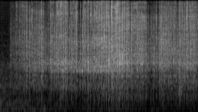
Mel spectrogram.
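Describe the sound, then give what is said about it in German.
A tortoise figure with wheels under its feet rattles as it is pulled on a leash during a walk in a former border area. Its continuous clattering, ratchet-like rolling stays fairly faint throughout. “Und die hat auch eine Leine. Die hat Rollen unter den Füßen.”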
